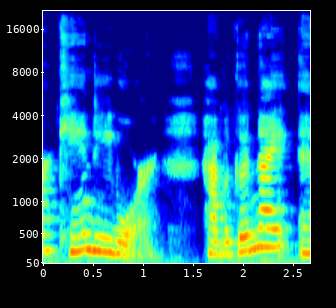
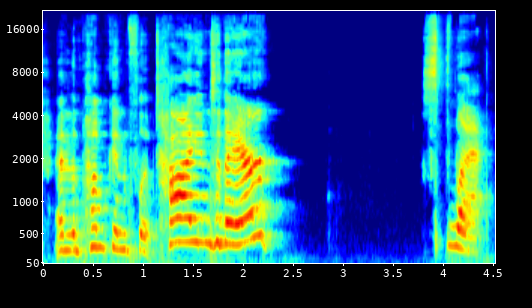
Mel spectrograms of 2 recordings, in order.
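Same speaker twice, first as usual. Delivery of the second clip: rising louder to a big splat; excited build to splat; 7 semitones higher, 8 dB louder than usual. A narrator's reading. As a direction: let the pumpkin fly, land it hard. Story climax, splat sound.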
